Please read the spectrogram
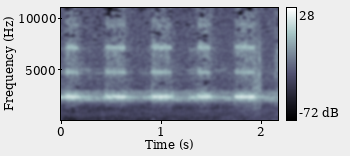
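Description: Cricket-chirp sound effect: one high note pulsing evenly about twice a second, about five chirps, that starts and stops abruptly.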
